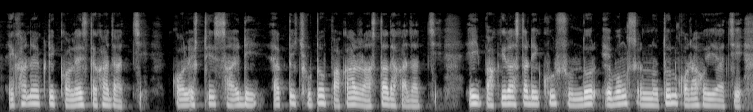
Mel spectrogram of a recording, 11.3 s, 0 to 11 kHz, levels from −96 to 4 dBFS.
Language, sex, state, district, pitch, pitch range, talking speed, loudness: Bengali, male, West Bengal, Paschim Medinipur, 150 Hz, 140-170 Hz, 120 wpm, -19 LUFS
